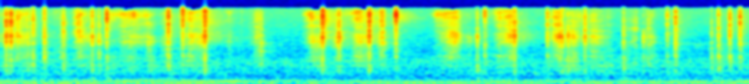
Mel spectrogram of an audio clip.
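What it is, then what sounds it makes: Plastic bottle and cap tapped with fingernails. Long acrylic nails rapidly tap the body of a large, full plastic Simply Lemonade jug, then tap and scratch its green plastic screw cap. The result is a fast run of sharp, bright clicks and scratchy strokes, each dying away almost at once, over a steady low hum.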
